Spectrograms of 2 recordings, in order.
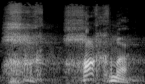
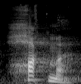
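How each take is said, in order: First: The first sound is harsh, scraped in the throat. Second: The first sound is soft, without throaty friction. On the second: "Say that with me"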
